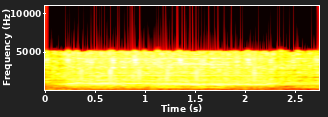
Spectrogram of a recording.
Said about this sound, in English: Crowd on their feet, the cowbells are going.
